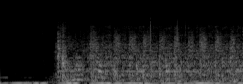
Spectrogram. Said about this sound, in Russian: Ничего не понимающий шофер грузовика изо всех сил выжимал газ и переключал скорости. И вдруг, оторвавшись от прицепа, грузовик понесся по улице.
